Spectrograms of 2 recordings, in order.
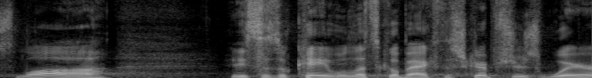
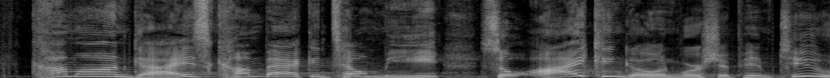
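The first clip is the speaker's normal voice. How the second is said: dripping sarcasm, fake eagerness, pitched up; 5 semitones higher than usual. Retelling a ruler's request to the wise men: sarcastic Herod imitation. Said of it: "Hashtag sarcasm".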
